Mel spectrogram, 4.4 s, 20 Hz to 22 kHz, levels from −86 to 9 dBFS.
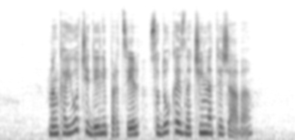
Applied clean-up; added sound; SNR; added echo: none; none; none; none.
